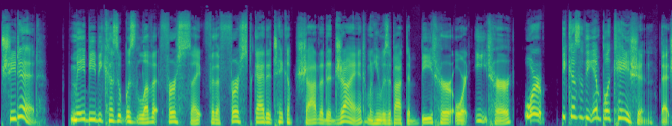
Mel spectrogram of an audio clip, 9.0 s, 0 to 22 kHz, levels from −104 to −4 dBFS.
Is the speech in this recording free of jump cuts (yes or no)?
no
